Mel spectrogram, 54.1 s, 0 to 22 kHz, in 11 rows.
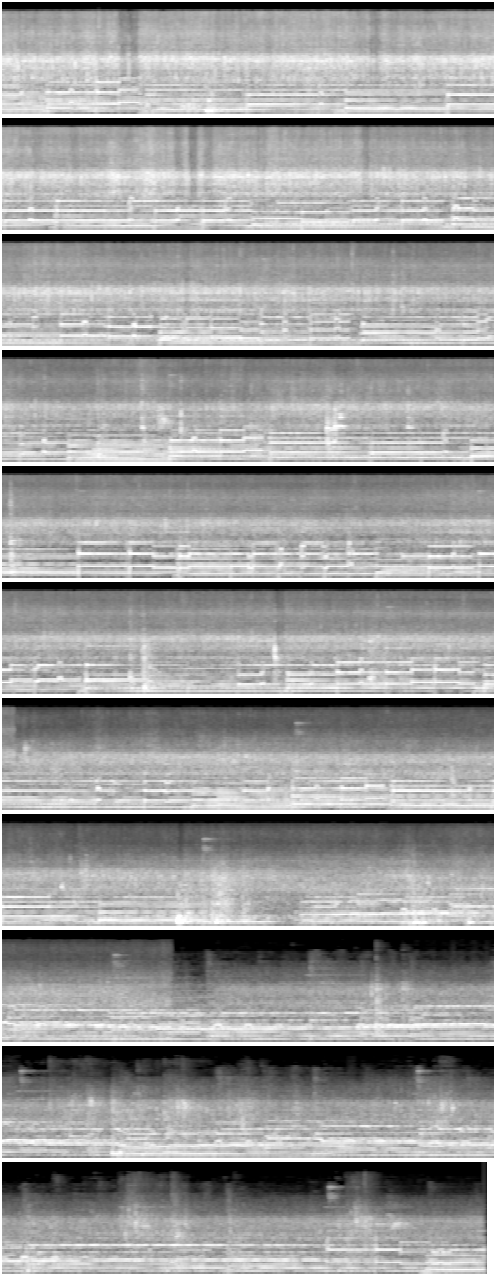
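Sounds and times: prawns sizzling in hot oil: 0:00.0 - 0:41.1
background music: 0:00.0 - 0:54.0.

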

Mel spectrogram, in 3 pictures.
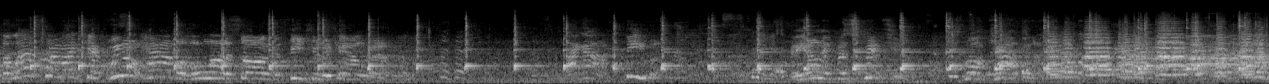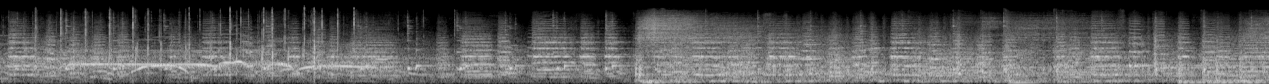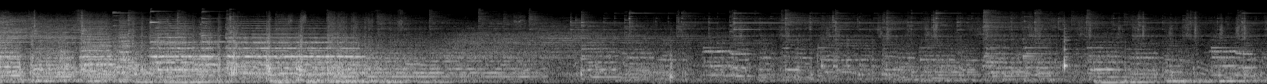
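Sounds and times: marching band playing: 0:00.0 - 0:38.0.

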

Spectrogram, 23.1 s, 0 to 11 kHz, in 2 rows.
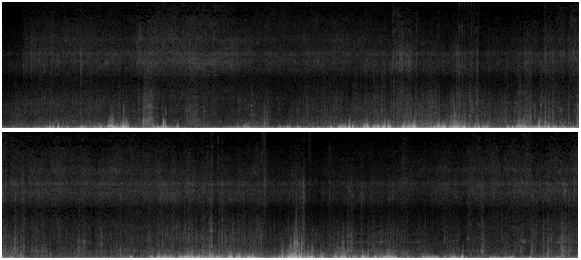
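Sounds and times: wind buffeting microphone: 0:00.0 - 0:23.0
bike knocks and rattles: 0:04.6 - 0:19.5.

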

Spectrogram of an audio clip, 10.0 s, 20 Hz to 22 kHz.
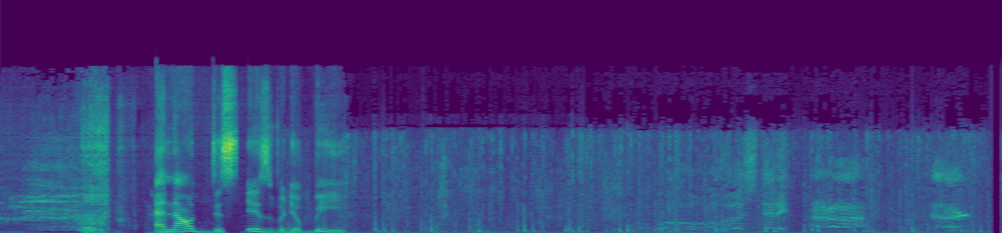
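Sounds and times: horse hoofbeats galloping: 0:02.9 - 0:10.0.

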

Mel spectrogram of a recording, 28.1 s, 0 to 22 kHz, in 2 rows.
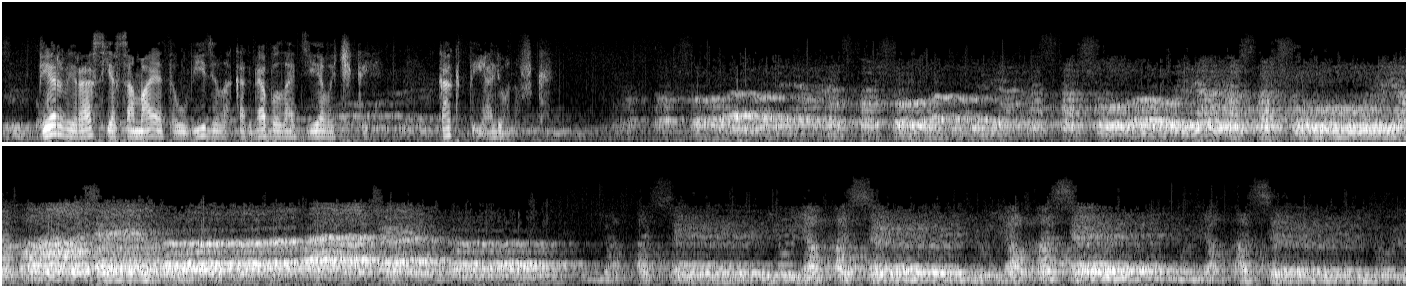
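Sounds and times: choir singing long notes: 0:00.0 - 0:28.0.

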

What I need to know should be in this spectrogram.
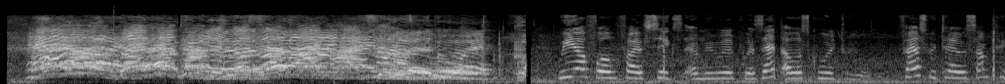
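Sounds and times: children shouting in chorus: 0:00.3 - 0:04.9.

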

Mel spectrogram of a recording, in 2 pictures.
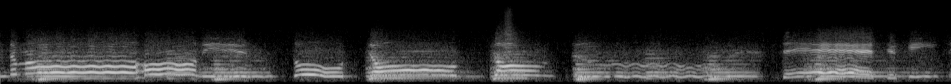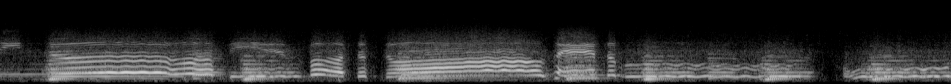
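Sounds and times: guitar accompaniment: 0:00.0 - 0:19.0
old record wordless melody: 0:00.0 - 0:19.0.

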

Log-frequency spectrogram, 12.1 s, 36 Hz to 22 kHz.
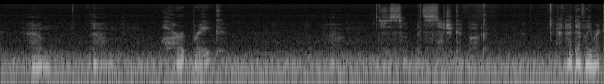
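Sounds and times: low steady hum: 0:00.0 - 0:12.0
woman whispering: 0:00.5 - 0:01.1, 0:01.7 - 0:02.5, 0:03.2 - 0:04.5, 0:07.5 - 0:09.8, 0:11.0 - 0:12.0.

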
